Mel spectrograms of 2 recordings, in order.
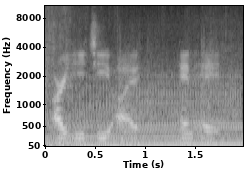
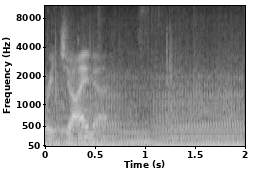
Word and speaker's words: Regina: So that's that's proof positive that Canadians pronounce a woman's name, which is spelled R E G I N A, Regina, as opposed to Regina.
